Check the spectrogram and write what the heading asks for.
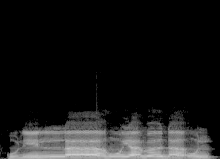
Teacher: Qalqalah sughra ada pantulan.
